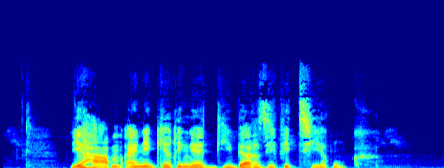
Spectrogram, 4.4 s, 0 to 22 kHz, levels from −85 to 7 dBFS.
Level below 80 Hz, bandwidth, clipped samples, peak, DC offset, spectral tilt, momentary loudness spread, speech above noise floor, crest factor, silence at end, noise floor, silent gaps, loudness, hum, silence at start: -48 dBFS; 12.5 kHz; under 0.1%; -2 dBFS; under 0.1%; -5 dB/octave; 13 LU; 40 dB; 18 dB; 0.75 s; -59 dBFS; none; -19 LUFS; none; 0.7 s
